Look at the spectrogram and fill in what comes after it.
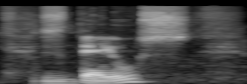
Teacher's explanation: classical Attic probably had zd during the classical Attic period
